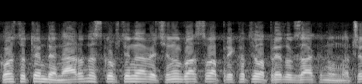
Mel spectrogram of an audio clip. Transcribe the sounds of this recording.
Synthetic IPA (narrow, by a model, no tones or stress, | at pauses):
ko̞nst̪at̪uje̞md̪ajenaːɾod̪naskupʃt̪inaʋe̞t͡ɕinomɡlˠaso̞ʋapɾixʋat̪ilˠapɾeːd̪lˠo̞ɡzaːko̞naunat͡ʃe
